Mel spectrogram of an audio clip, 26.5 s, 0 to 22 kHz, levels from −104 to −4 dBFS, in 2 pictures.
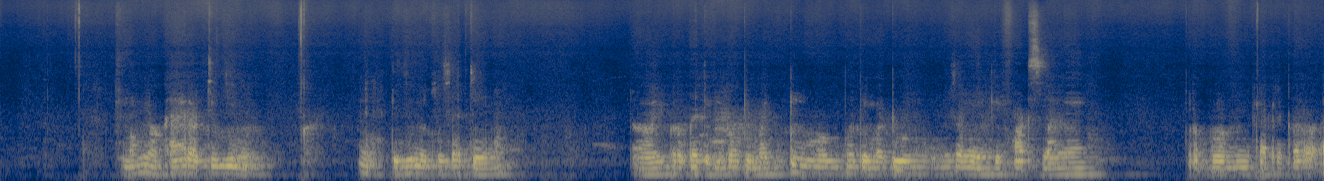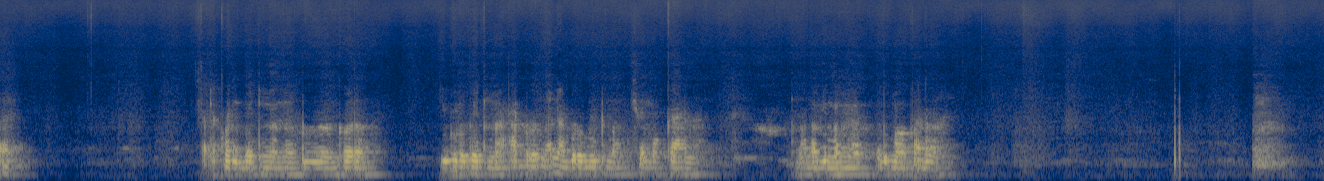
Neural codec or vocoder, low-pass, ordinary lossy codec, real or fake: codec, 44.1 kHz, 3.4 kbps, Pupu-Codec; none; none; fake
